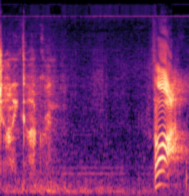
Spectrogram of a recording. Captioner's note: whispering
